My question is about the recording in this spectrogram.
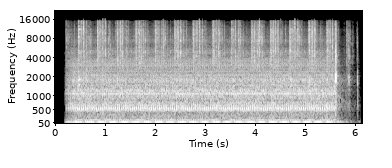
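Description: Steady mechanical ticking, about three ticks a second, with a low pulse on each tick, cut off abruptly shortly before the end.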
